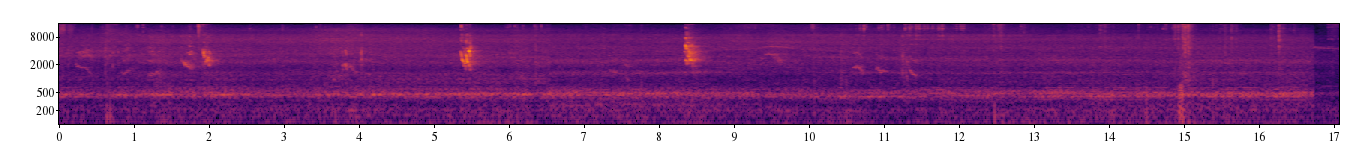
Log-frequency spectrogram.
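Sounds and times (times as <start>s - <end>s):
steady low hum: 0.0s - 16.8s
budgerigar chirping: 8.3s - 8.6s.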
